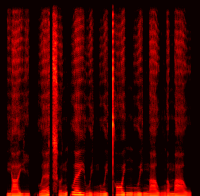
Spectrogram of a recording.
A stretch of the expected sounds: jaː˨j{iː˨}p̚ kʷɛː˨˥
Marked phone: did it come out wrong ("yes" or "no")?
no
